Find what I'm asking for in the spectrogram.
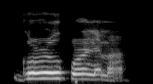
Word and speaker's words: Guru Purnima: Guru Purnima.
